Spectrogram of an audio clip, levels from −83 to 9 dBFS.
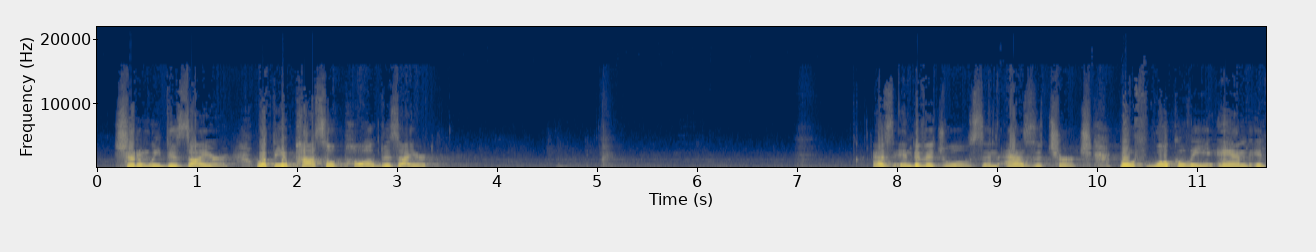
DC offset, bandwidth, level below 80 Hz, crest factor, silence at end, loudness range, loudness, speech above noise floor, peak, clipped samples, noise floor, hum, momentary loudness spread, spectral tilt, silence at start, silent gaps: under 0.1%; 12.5 kHz; -50 dBFS; 14 dB; 0 s; 9 LU; -13 LUFS; 39 dB; 0 dBFS; 0.1%; -52 dBFS; none; 10 LU; -7.5 dB/octave; 0.2 s; none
